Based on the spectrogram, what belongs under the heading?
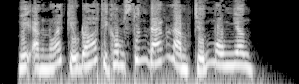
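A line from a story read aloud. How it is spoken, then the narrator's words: Shouting. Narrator (Vietnamese): Ngọc Cơ tử quát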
